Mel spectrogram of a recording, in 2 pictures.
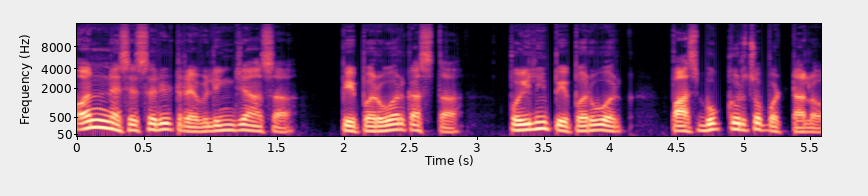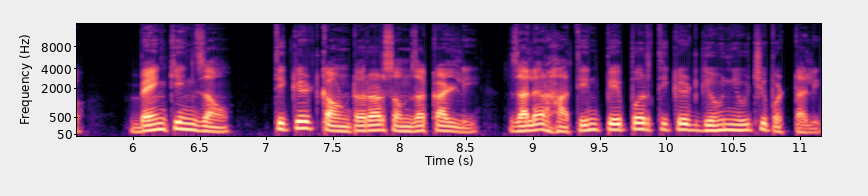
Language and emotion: Goan Konkani, neutral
